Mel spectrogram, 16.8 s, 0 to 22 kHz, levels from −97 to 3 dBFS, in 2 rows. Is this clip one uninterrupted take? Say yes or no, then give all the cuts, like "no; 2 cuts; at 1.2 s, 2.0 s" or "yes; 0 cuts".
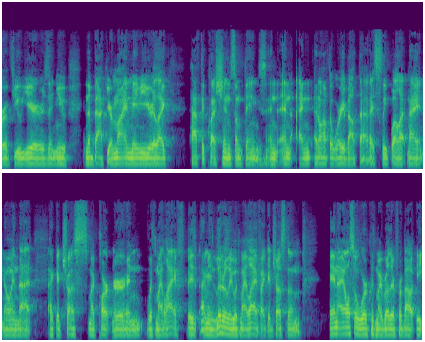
yes; 0 cuts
